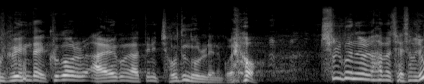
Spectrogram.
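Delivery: normal talking voice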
